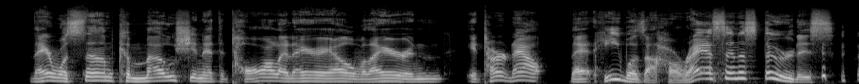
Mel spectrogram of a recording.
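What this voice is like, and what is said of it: Put-on Southern US accent. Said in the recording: “sounds very Southern.”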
